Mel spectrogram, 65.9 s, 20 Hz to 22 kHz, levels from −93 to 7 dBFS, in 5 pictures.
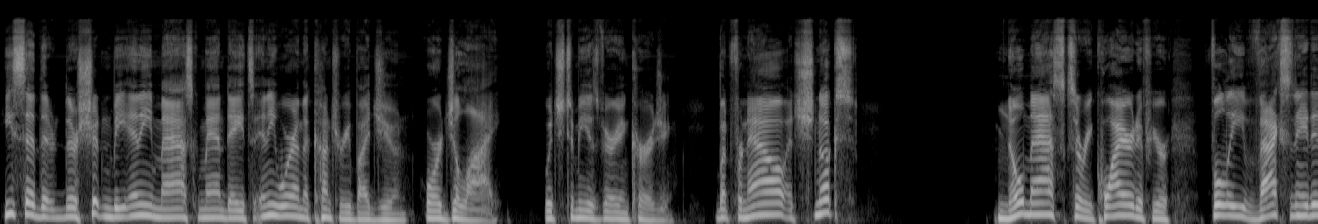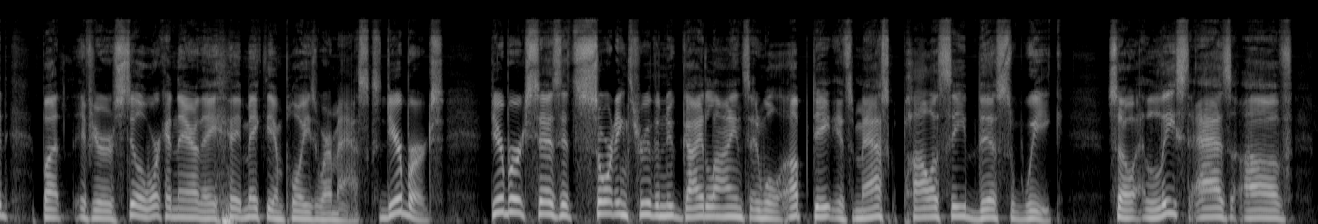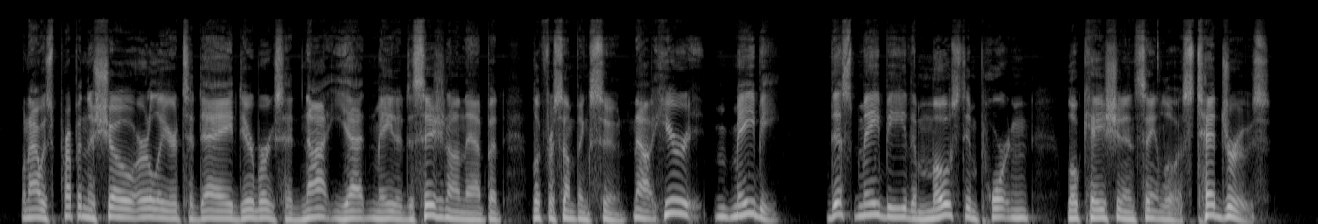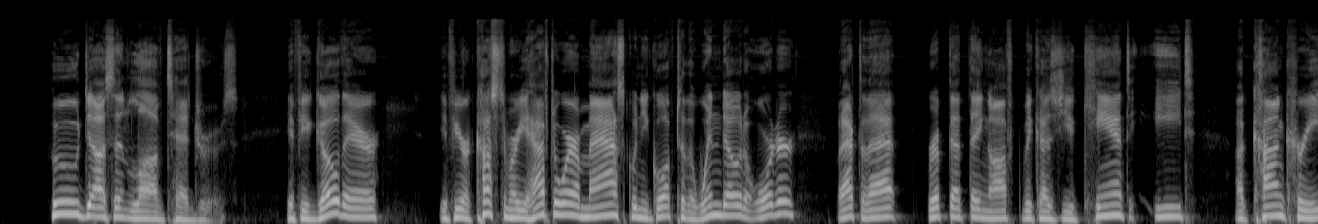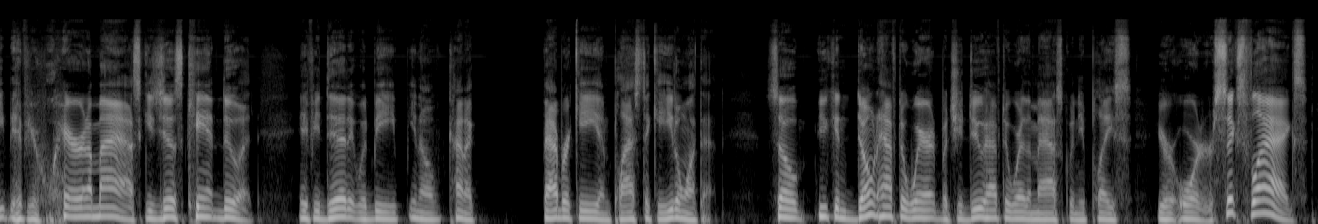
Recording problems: none

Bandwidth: 15 kHz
